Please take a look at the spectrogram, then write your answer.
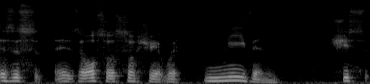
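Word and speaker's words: Nemain: is also associated with nean she's it's spelled NE m a i n but is nean which means venomous and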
